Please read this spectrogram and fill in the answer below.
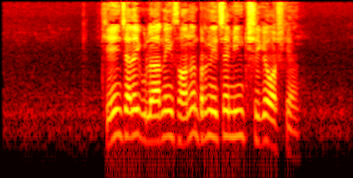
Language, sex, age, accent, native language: Uzbek, male, 30-39, Farg'ona, Uzbek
